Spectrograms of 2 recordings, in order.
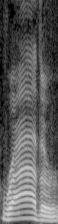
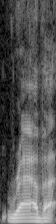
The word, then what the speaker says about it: Rather: Rather. In Australia, we say Rather. But if it's his name, so he would say Rather. Americans pronounce it Rather.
